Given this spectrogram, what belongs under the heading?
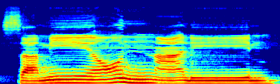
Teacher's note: Bunyi nun domah tanwinnya dibaca jelas. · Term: izhar halqi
